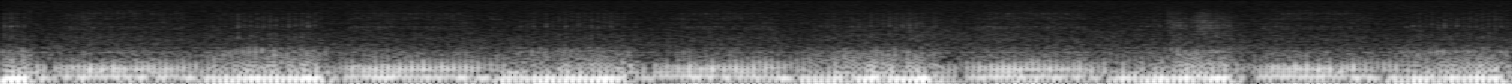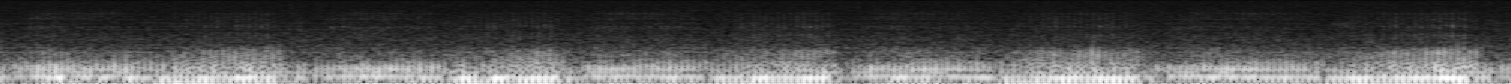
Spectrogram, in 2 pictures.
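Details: Manis the house cat purring into an ASMR microphone: low, buzzing continuous purr with breath-linked surges roughly every two seconds and brief dips between, faint soft movement noises.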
